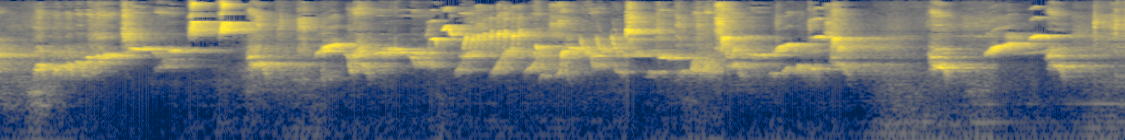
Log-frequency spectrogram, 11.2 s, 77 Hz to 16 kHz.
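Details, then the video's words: Caged competition white-rumped shama, a prize winner in an 80-cage contest, in a rousing song: a dense, fast run of varied whistles, sweeps and sharp chirps, phrases tumbling over one another with brief pauses. "Kích chòe lửa hót cực hay"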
